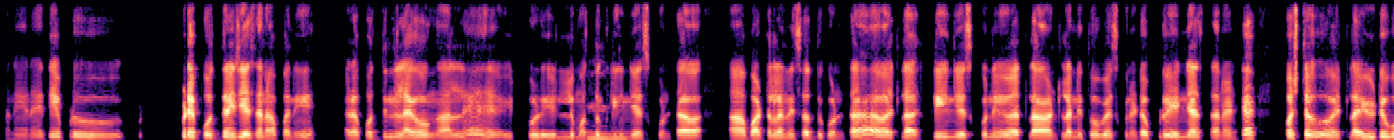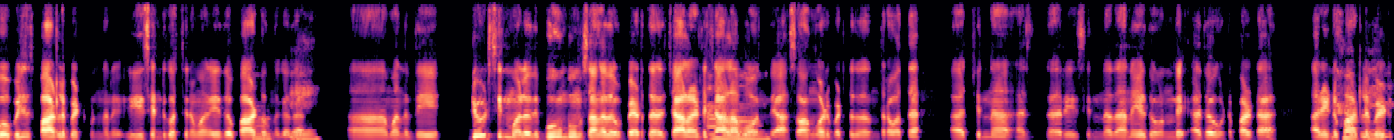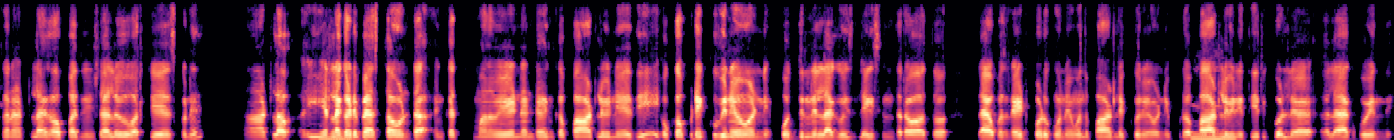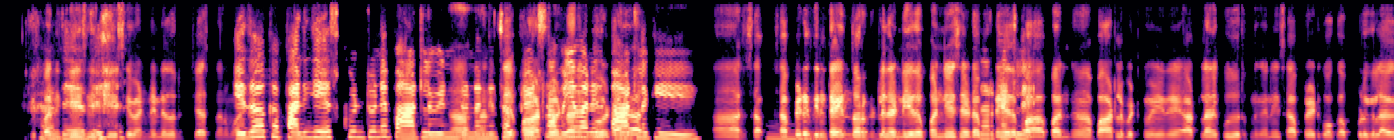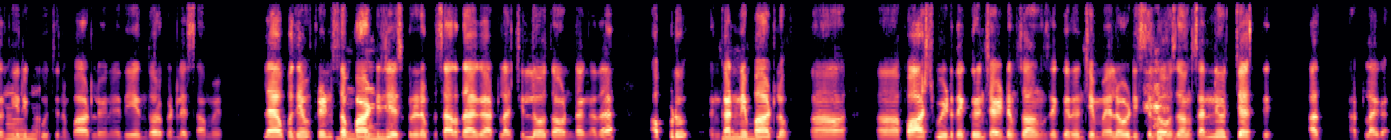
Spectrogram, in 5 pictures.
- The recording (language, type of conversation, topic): Telugu, podcast, నీ సంగీత ప్రయాణం మొదలైన క్షణం గురించి చెప్పగలవా?
- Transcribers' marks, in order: other noise; in English: "క్లీన్"; tapping; in English: "క్లీన్"; in English: "ఫస్ట్"; in English: "యూట్యూబ్ ఓపెన్"; in English: "రీసెంట్‌గా"; in English: "సాంగ్"; in English: "సాంగ్"; chuckle; in English: "వర్క్"; in English: "నైట్"; other background noise; laugh; in English: "సపరేట్"; in English: "స సపరేట్‌గా"; in English: "సపరేట్‌గా"; in English: "ఫ్రెండ్స్‌తో పార్టీ"; in English: "చిల్"; in English: "ఫాస్ట్ బీట్"; in English: "ఐటెమ్ సాంగ్స్"; in English: "మెలోడీస్, లవ్ సాంగ్స్"; chuckle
